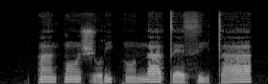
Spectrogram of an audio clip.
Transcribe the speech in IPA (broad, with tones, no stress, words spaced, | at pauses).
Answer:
k͡pã˧k͡pɔ̃˧ʃo˨ ɾi˧kɔ̃˨ na˧tɛ˨ si˨ta˨˦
